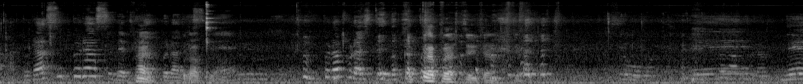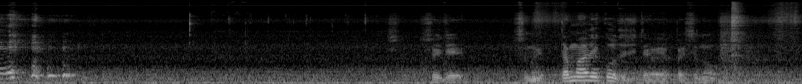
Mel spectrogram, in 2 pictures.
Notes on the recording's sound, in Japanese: Dining Cafe Olive ドラム教室後の会話。花小金井にあるDining Cafe Olive さんで、行われているドラム教室を体験してきました。その時の教室後の会話を録音してきました。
